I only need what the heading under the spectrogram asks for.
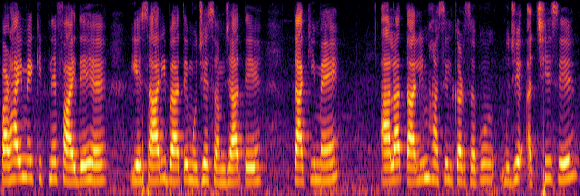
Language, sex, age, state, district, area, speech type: Urdu, female, 18-30, Telangana, Hyderabad, urban, spontaneous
